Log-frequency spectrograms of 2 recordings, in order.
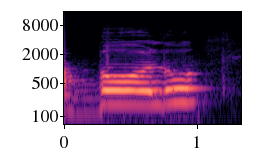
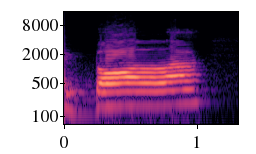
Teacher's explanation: Então bolo, o timbre é fechado. Bola, o timbre é aberto.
